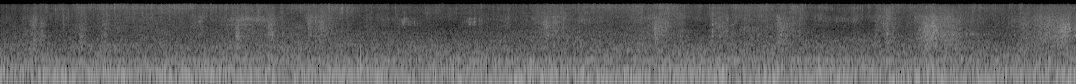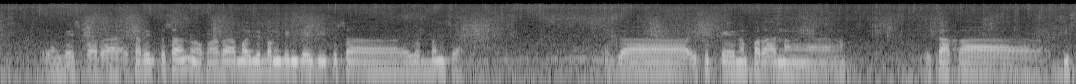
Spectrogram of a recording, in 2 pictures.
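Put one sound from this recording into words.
A water spray hisses steadily onto plants and soil.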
